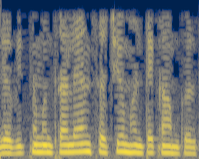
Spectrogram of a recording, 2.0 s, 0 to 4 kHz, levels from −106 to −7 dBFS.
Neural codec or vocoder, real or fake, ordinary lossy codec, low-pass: none; real; none; 3.6 kHz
